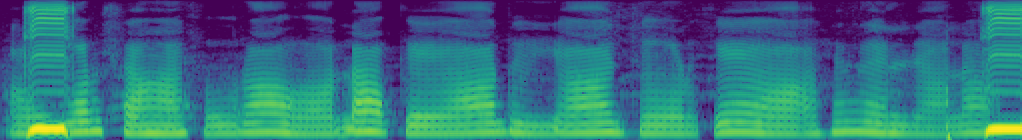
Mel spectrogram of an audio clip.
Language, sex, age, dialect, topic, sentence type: Bhojpuri, female, 18-24, Northern, banking, statement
